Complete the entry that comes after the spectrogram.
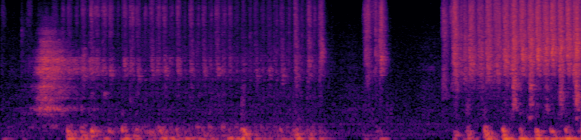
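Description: A bare hand vigorously rubs the upper of a dark brown pebbled leather Allen Edmonds MacNeil wingtip shoe from Brooks Brothers, held up with a shoe tree inside, to polish it. Quick, rhythmic strokes make a bright, hissy friction with soft low thumps underneath. The rubbing pauses briefly near the middle, then resumes faster and louder to the end.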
